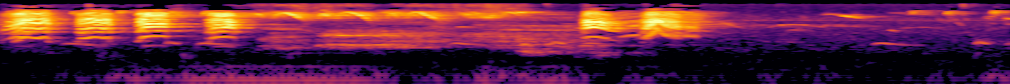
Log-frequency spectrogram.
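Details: Screaming maritaca parrot giving a series of four harsh, raspy squawks about a third of a second apart, then a louder double screech near three seconds, followed by quieter chirps.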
